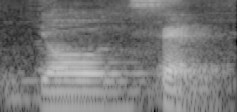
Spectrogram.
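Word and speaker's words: 四千: So 4,000 in Japanese is Yonsen.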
